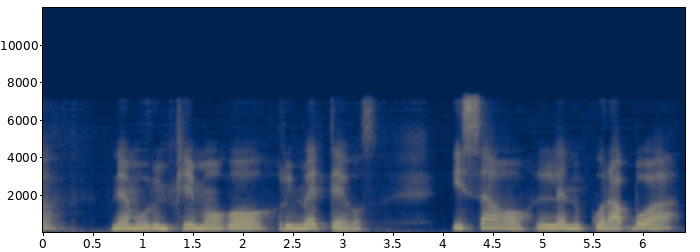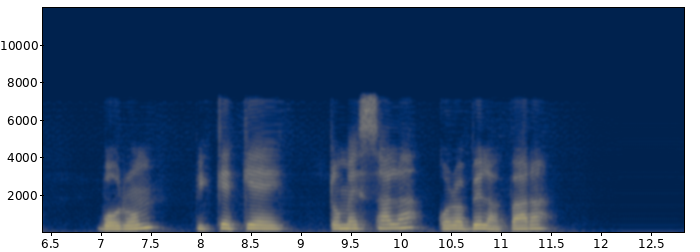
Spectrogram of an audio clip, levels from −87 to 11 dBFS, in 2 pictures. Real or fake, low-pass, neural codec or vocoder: fake; 7.2 kHz; codec, 16 kHz, about 1 kbps, DyCAST, with the encoder's durations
